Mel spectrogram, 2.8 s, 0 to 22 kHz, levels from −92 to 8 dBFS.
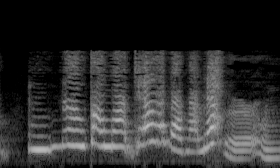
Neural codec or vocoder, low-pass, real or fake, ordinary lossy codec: codec, 16 kHz, 0.5 kbps, FunCodec, trained on LibriTTS, 25 frames a second; 7.2 kHz; fake; MP3, 32 kbps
